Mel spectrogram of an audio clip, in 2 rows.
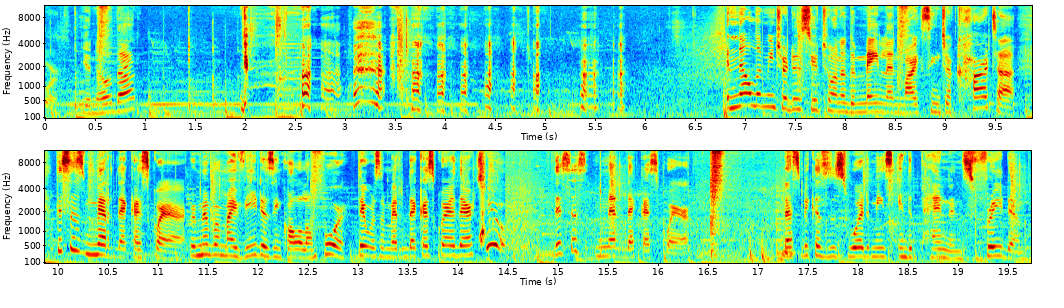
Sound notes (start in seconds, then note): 1.9 laughs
